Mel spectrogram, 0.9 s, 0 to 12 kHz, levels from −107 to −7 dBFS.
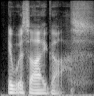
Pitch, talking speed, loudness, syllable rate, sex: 115 Hz, 255 wpm, -20 LUFS, 5.1 syllables/s, male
